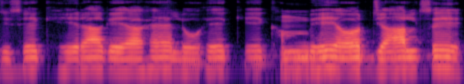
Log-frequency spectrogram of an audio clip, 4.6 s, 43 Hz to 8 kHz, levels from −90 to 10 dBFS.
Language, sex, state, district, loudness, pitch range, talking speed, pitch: Hindi, male, Jharkhand, Ranchi, -21 LUFS, 110-115 Hz, 130 wpm, 110 Hz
